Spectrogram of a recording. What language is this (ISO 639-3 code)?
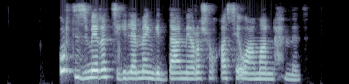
kab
